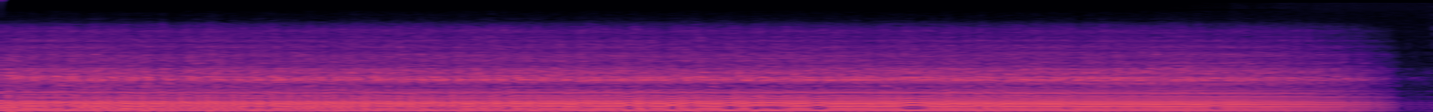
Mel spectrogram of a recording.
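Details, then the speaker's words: Cheap motorized bike kit two-stroke with single-circuit carburetor, warmed up but not heat soaked, mixed riding conditions: steady buzzing run with occasional soft uneven skips, normal light four-stroking, smoothest under load such as accelerating. "the previous Clips you would have noted a mix of different writing conditions both with the motor operating smoothly and with four stroking conditions"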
